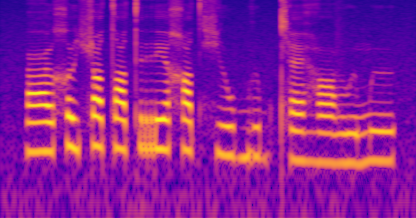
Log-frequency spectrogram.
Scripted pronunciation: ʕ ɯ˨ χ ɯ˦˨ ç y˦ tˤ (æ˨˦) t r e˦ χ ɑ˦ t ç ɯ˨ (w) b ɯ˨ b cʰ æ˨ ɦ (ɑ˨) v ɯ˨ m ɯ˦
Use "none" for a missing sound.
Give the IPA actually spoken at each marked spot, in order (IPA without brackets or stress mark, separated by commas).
æ˦, w, ɑ˨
